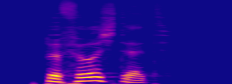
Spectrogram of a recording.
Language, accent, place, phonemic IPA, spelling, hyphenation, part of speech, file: German, Germany, Berlin, /bəˈfʏʁçtət/, befürchtet, be‧fürch‧tet, verb / adjective, De-befürchtet.ogg
- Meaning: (verb) past participle of befürchten; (adjective) feared, fearfully expected as a negative (unfortunate) possibility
